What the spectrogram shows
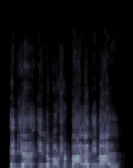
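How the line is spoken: Crowd shouting, laughing. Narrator (French): cria la foule en riant

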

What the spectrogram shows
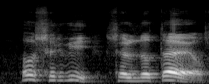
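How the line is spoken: Exclaimed. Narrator (French): s'écria Henri

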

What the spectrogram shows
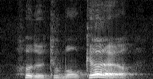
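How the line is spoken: Exclaiming. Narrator (French): s'écria Silas

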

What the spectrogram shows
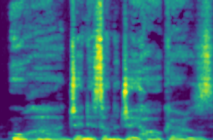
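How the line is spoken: Enthusiastic shout. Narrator (French): cria Bill enthousiasmé

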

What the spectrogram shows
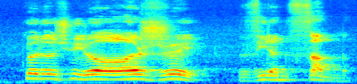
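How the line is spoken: Yelling. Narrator (French): vociféra-t-il

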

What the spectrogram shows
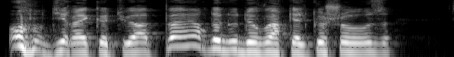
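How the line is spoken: Exclaimed. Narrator (French): s'écria Fulgence

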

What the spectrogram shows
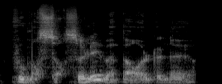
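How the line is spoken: Grumbling. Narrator (French): Pécuchet en grommelant

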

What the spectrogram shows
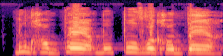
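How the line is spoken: Girl crying out. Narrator (French): criait la petite-fille du père Rabosa

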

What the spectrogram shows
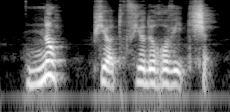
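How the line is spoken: Cold retort. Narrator (French): rétorqua froidement Ivan Ivanovitch

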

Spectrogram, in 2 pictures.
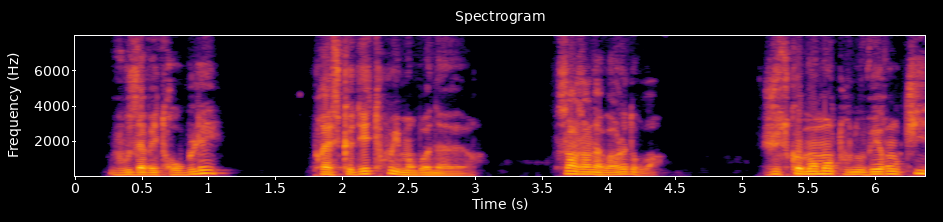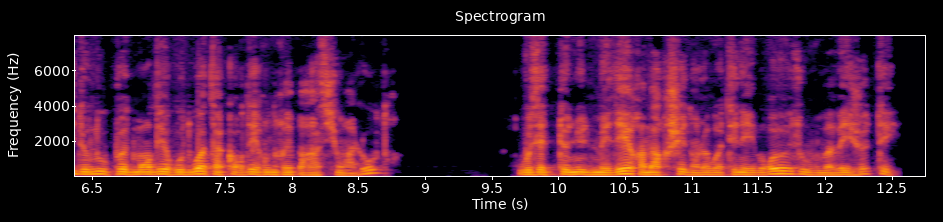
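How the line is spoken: Grave voice. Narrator (French): reprit Jules d'une voix grave

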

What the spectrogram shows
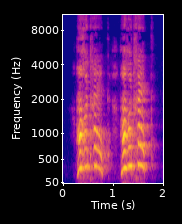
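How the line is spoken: Triumphant shout. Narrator (French): cria le chasseur qui venait alors de triompher de son adversaire

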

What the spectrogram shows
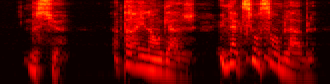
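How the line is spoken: Outraged exclamation. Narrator (French): s'écria la comtesse outrée

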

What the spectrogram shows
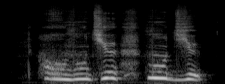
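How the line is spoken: Desperate voice. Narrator (French): fit-il d'une voix désespérée

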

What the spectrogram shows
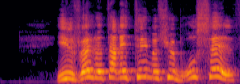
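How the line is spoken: Man exclaiming. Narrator (French): s'écria-t-il

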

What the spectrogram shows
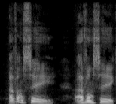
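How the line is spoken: Furious voices shouting. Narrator (French): criaient des voix furieuses derrière eux

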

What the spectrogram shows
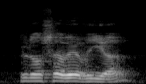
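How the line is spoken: Very quiet, tearful, stifled sigh. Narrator (French): répondit bien bas, en s'essuyant les yeux et en étouffant un soupir

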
